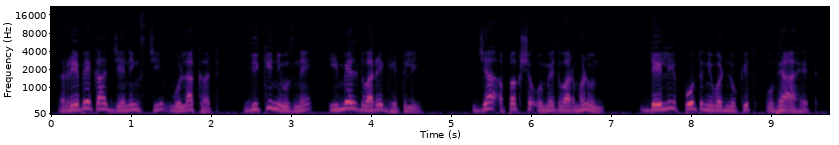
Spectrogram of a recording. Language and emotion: Marathi, neutral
